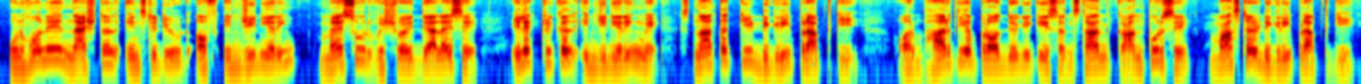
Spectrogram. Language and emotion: Hindi, neutral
